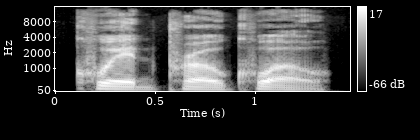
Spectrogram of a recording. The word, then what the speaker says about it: quid pro quo: Each word is only 1 syllable. And if you're saying it together, the stress is kind of on that first word and that last word, quid pro quo.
